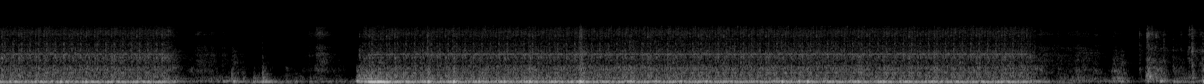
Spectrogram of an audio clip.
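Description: Electric sewing machine sewing a triple stretch stitch, running steadily. It stops for about two seconds near the start, runs again, and stops shortly before the end.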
